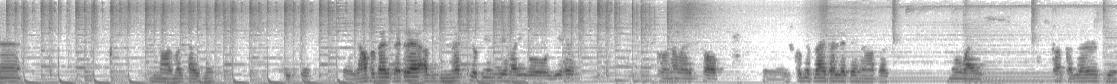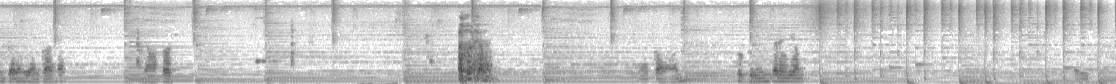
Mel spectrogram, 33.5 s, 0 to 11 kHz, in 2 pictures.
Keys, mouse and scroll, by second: 0.3 ctrl+t, 1.4 shift+click, 2.4 Return, 5.2 ctrl+-, 6.3 click, 7.8 click, 9.2 Escape, 15.3 Return, 16.7-18.6 drag, 18.6 Delete, 20.1 Escape, 20.2 b, 20.4 click, 20.8 Return, 21.0 Delete, 21.8 d, 23.8 click, 32.1 Escape, 33.0 u.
